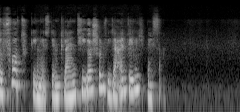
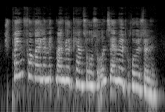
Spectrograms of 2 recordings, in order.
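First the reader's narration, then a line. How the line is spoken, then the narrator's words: Small tiger calling. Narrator (German): rief der kleine Tiger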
